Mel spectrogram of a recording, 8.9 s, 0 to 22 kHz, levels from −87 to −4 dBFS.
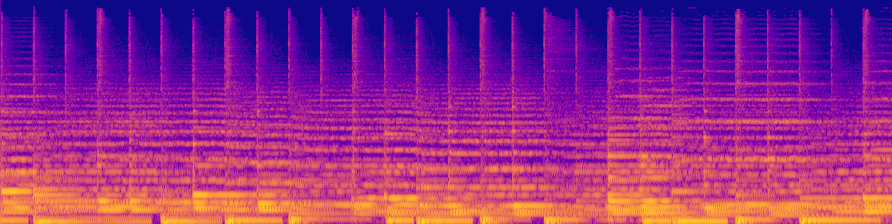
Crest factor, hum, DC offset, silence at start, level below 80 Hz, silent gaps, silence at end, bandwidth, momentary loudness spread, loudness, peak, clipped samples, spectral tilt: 14 dB; none; under 0.1%; 0 s; -22 dBFS; none; 0 s; 19 kHz; 5 LU; -20 LUFS; -4 dBFS; under 0.1%; -7 dB/octave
